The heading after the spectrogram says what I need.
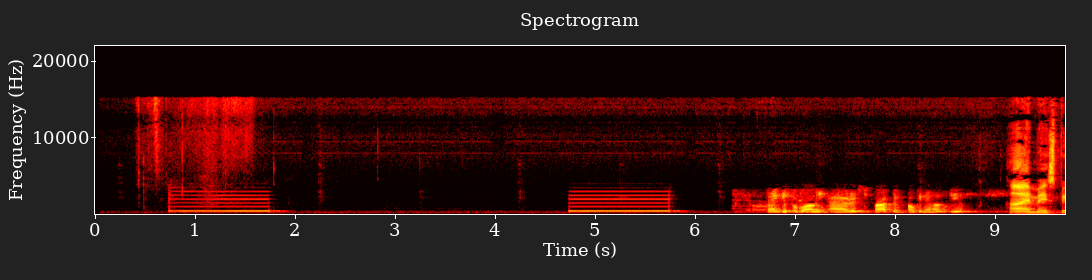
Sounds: Speech

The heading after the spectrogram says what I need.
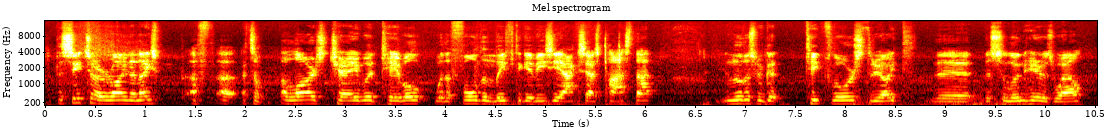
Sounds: Speech

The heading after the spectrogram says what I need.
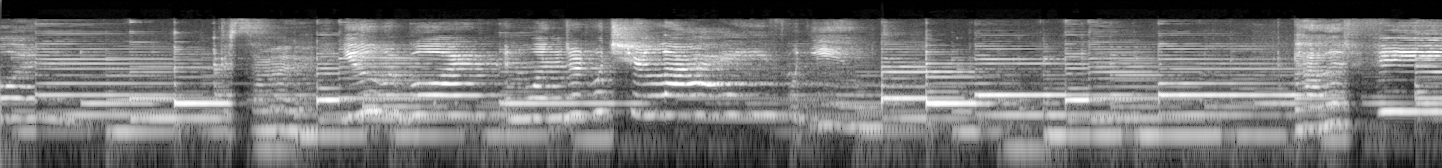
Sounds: Music, inside a large room or hall, Singing

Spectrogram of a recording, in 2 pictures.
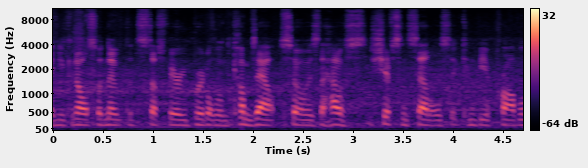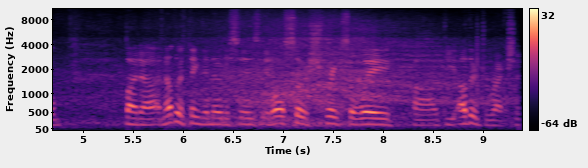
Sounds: Speech

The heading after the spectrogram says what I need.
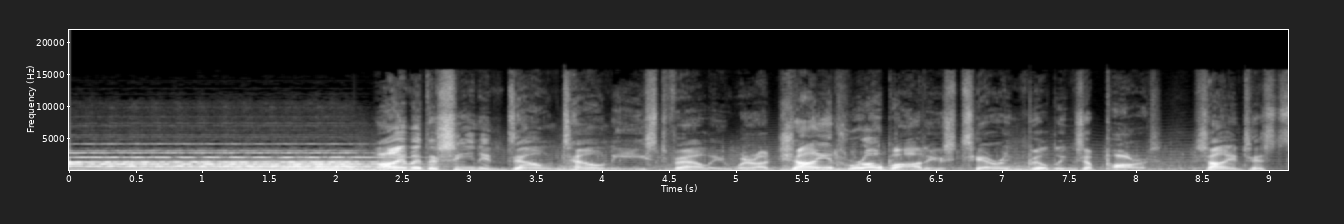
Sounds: Speech, Music

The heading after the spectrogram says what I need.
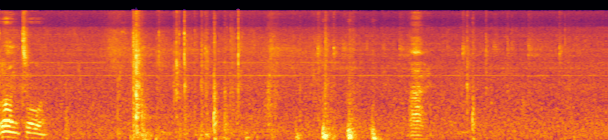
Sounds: Speech

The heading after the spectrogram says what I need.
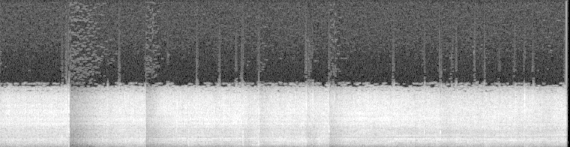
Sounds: Water, Water tap, Sink (filling or washing)

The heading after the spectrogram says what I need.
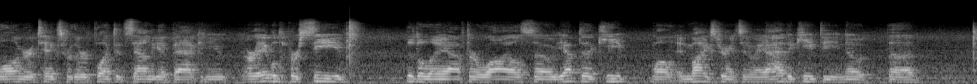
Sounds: Speech

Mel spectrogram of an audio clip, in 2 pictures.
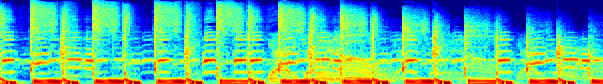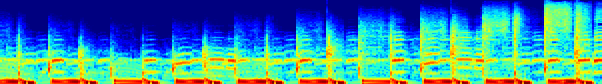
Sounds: Electronic music, Music, House music

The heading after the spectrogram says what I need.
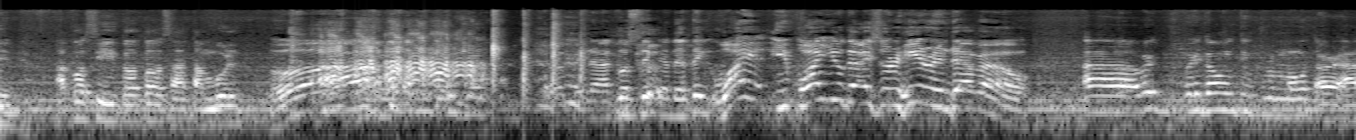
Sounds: Speech

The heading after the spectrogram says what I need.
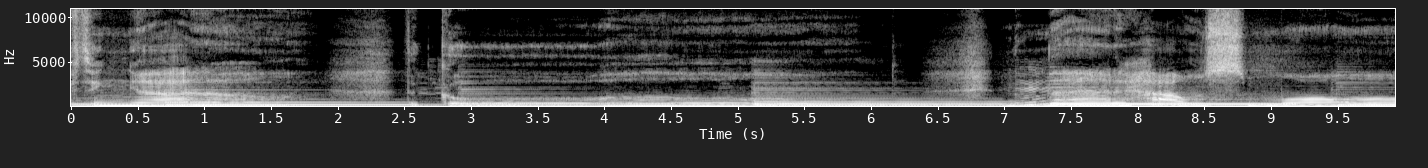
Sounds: Sad music, Music

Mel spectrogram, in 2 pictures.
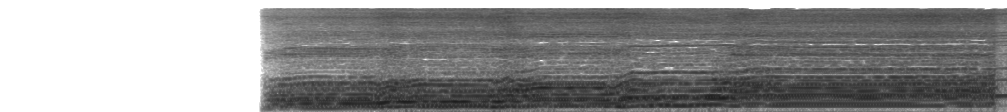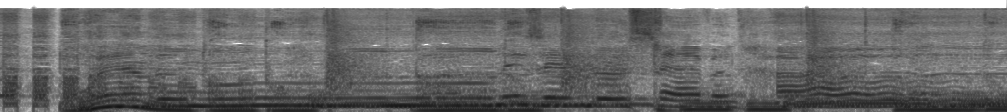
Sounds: Vocal music, Music

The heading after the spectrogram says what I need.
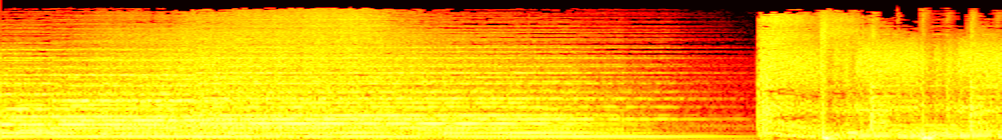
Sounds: Theme music, Rock music, Music

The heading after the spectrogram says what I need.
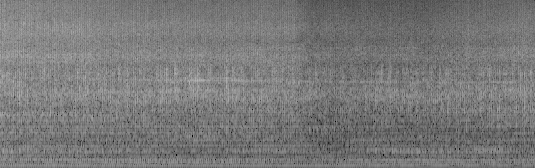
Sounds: Idling, Vehicle, Engine

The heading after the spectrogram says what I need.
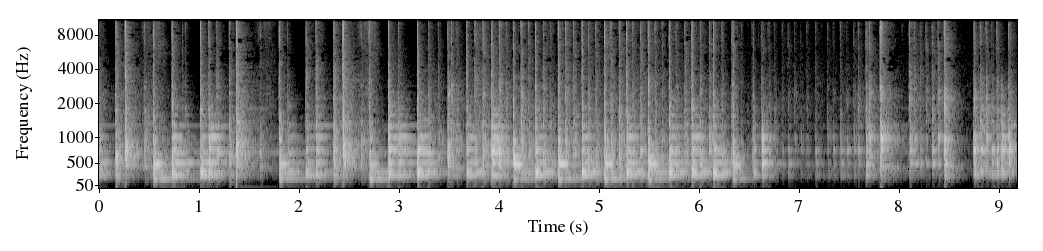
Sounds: playing bongo

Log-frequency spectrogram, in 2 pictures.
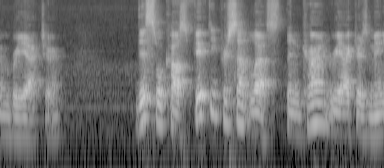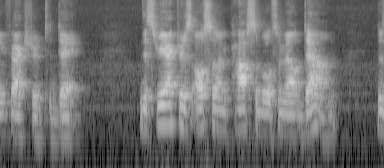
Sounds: Speech

